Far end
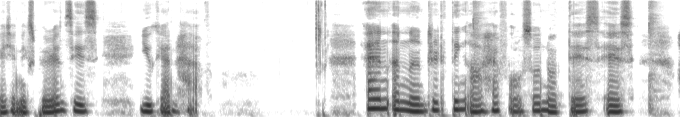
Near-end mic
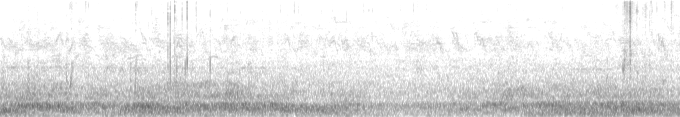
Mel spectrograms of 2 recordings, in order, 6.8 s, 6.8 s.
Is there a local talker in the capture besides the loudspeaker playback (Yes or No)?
No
